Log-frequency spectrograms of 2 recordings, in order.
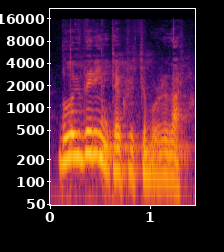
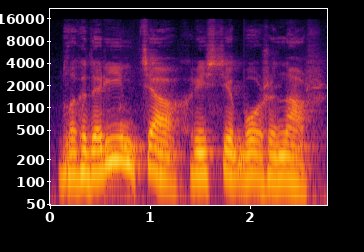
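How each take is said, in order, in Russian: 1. Молитву произносят небрежно и поспешно. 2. Молитву читают внимательно и благоговейно. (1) "Швырнули более, швырнули" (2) "Здорово, хорошо?"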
